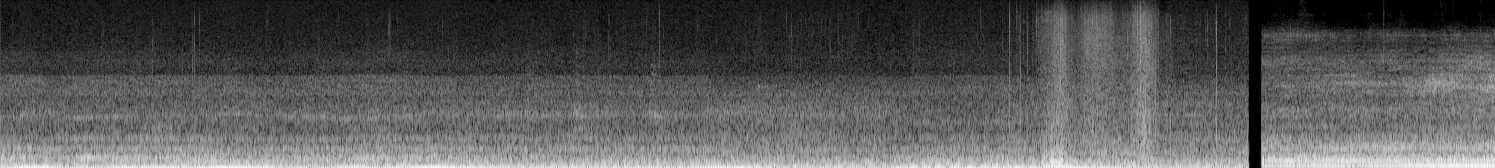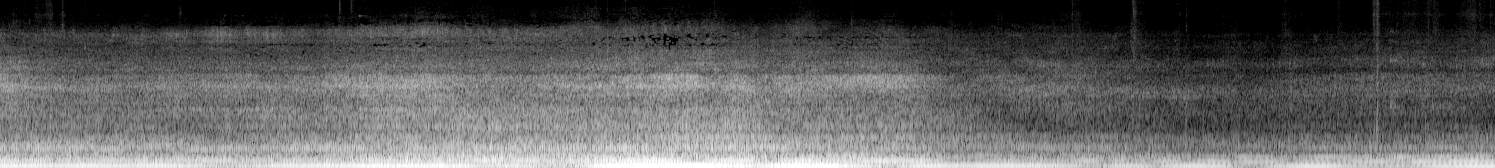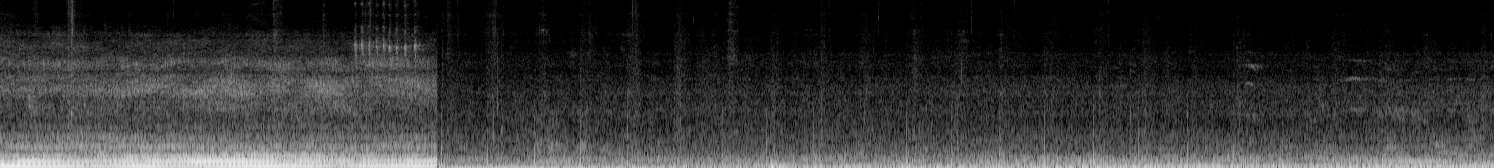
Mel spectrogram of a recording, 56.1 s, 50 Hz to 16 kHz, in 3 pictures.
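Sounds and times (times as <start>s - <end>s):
forklift engine rumbling: 0.0s - 42.9s.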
